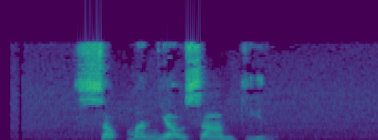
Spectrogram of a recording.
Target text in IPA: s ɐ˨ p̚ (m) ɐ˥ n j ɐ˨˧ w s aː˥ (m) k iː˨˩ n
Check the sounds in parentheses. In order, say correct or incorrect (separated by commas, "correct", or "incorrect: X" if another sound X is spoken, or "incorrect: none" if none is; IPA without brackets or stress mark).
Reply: correct, correct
